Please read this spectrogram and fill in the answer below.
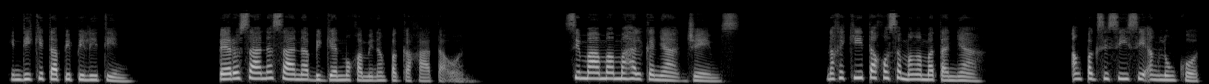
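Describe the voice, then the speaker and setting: A woman with a Filipino accent voicing a gentle, forgiving young sister in an audiobook, earnest and tender. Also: a little high, lively intonation, moderate pace, long pauses, no echo, studio quality, close to an everyday voice. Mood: gentle, pleading. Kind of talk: audiobook character dialogue.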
